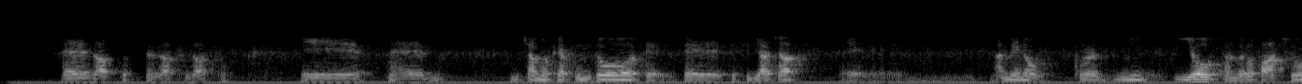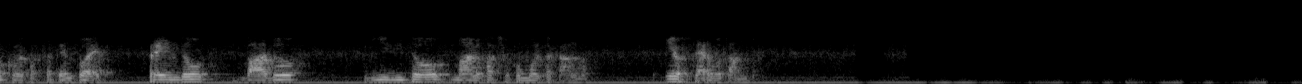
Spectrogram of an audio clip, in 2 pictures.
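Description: The speech runs through the G.729 codec for its whole length, and the damage is plainly audible. Everything above 4 kHz is missing, so sibilants sound dull, and the voice has a rough, slightly synthetic grain because it is rebuilt from a vocal tract filter, a pitch predictor and a handful of pulses per frame at 8 kbit/s. That grain and the hard 4 kHz ceiling set it apart from a plain low-pass or narrowband telephone filter, which would muffle the sound without making it artificial. At 8.81 s there is VoIP packet loss concealed by the speech codec, running to 8.89 s. About 40 ms of signal was lost, which fits two 20 ms packets. The decoder filled the gap by stretching its last pitch and filter into a short buzzy tone or coloured noise that fades out, and the voice stays weak or distorted for a moment after the audio resumes because each frame builds on the one before. That smeared, decaying fill is what distinguishes it from a dropout to silence or a hard click.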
